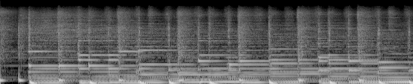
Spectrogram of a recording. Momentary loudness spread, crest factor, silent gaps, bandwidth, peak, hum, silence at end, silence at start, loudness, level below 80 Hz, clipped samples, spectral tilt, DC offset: 2 LU; 12 dB; none; 17 kHz; -4 dBFS; none; 0 s; 0 s; -18 LUFS; -24 dBFS; under 0.1%; -4 dB/octave; under 0.1%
